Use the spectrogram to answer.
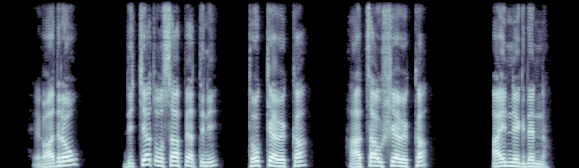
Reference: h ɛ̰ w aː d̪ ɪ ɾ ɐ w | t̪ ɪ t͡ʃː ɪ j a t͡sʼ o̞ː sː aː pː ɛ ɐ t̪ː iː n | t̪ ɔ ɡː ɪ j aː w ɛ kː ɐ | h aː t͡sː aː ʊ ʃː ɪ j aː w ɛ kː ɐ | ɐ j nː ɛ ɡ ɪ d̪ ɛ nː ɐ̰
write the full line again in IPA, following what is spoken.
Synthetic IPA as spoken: h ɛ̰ w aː d̪ ɪ ɾ ɐ w | d̪ ɪ t͡ʃː ɪ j a t͡sʼ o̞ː sː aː pː ɛ ɐ t̪ː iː n | t̪ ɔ kː ɪ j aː w ɛ kː ɐ | h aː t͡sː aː ʊ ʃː ɪ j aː w ɛ kː ɐ | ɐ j nː ɛ ɡ ɪ d̪ ɛ nː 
